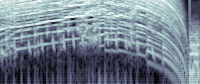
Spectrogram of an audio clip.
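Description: An edited-in synthesized sound effect: a cluster of many tones gliding smoothly up and then back down, steady in loudness, cutting off abruptly near the end.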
